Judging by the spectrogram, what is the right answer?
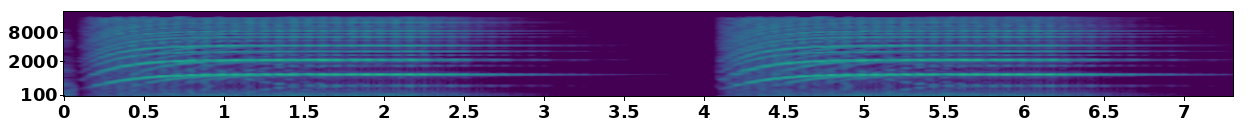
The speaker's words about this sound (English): Sound the spoiler klaxon!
